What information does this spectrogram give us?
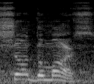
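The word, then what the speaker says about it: Champ de Mars: So this area is called Sha de Mars. Sha is spelled C H A M P S.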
